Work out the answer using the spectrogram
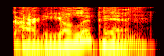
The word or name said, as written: cardiolipin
